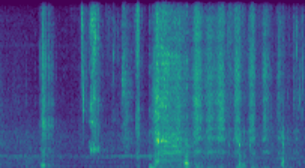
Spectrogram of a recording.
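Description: Someone chews ice with a run of irregular, crisp crunches and wet mouth clicks. A louder flurry of crunching comes midway, with no talking over it.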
